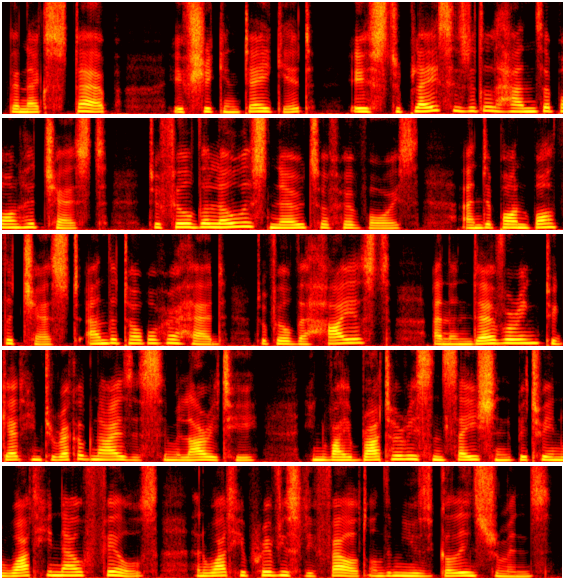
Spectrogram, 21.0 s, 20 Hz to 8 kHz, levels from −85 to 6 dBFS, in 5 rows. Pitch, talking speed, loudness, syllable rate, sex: 220 Hz, 190 wpm, -19 LUFS, 5.2 syllables/s, female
